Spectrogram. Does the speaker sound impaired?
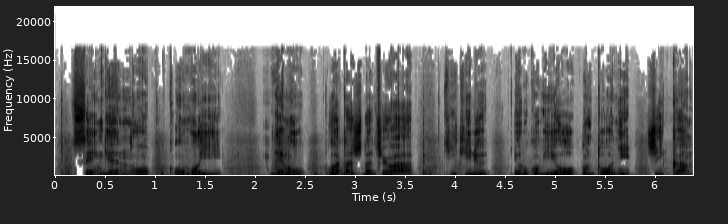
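Yes: laryngectomy, esophageal speech; 5 cm cervical esophageal cancer at esophageal entrance behind vocal cords, recurred after two years, larynx removed, reoperation; learned at 銀齢会 voice class, attended two and a half years; voice lost with larynx removal, single words came after a while, improves with practice.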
